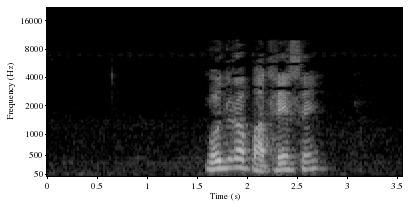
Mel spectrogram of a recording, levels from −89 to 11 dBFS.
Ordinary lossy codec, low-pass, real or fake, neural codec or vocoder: AAC, 32 kbps; 9.9 kHz; fake; vocoder, 22.05 kHz, 80 mel bands, Vocos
